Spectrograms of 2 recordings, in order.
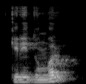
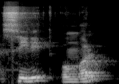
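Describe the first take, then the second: First: The first word begins with a K sound. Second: The first word begins with an S sound. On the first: The speaker calls it right. "la pronunciación correcta es con K" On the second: The speaker calls it wrong. "ellos, que son estadounidenses, pronuncian Sirit Ungol"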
